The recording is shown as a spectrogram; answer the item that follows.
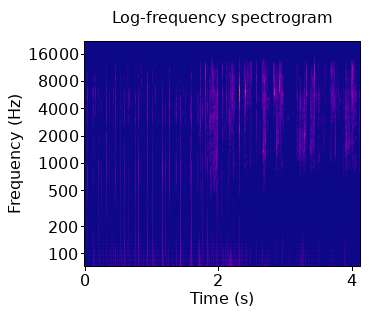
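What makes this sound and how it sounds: Nail tips tap and scratch on a solid concrete slab covered with a film of water. A quick run of sharp, short clicks gives way to bright, crinkly scraping bursts over a faint low rumble, and each sound stops almost instantly with no ring.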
